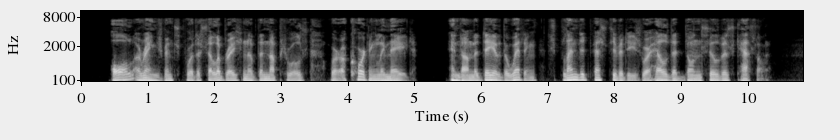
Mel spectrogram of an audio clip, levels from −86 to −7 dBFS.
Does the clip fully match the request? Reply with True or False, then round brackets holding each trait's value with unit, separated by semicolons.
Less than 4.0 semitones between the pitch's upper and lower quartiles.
True (3.3 semitones)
